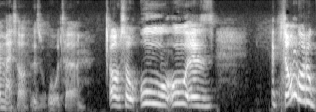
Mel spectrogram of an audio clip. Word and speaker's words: Eau: I'm pronouncing it in English, not in French.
